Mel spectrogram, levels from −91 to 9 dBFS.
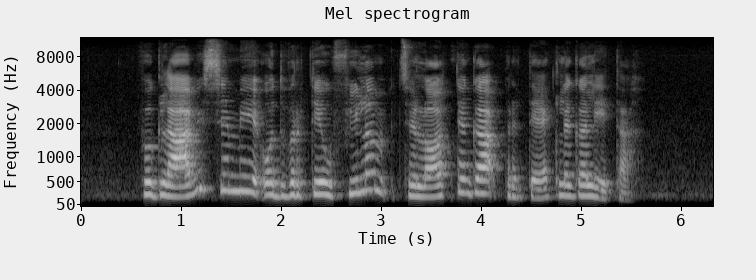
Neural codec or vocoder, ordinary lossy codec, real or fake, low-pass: none; none; real; none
